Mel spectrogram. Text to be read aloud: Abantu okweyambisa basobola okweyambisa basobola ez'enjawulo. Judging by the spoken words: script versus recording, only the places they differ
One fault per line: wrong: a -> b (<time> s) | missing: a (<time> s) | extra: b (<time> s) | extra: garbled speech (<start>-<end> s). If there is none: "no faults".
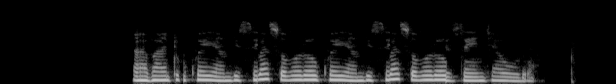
no faults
